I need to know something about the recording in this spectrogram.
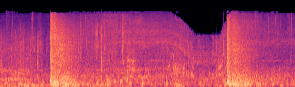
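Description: A gun fires twice with loud bangs.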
